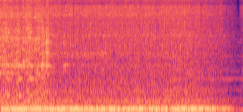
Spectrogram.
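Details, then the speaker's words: Old VW Beetle with remanufactured crate engine, ignition and carburetor, which bogs down and dies after running; after tapping carb: uneven wavering engine note that sags and cuts out; getting fuel, suspected carburetor issue, nasty-smelling fuel, no accelerator pump. "Yep. So I do believe we've got carburetor issues here. It's getting fuel."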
